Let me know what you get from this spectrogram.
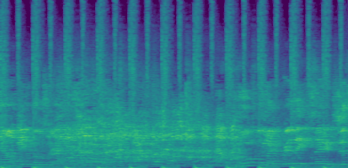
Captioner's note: audience laughing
